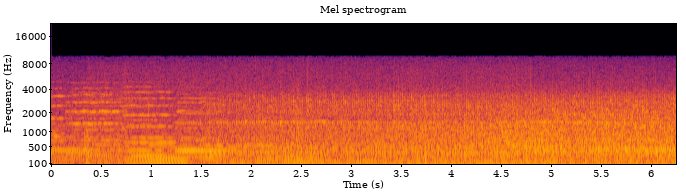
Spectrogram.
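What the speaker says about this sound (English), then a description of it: "the replacement of the horse by the tractor for drawing ploughs and cultivators" A tractor engine idles in a steady low rumble, with a brief tonal sound at the start before the even engine drone continues alone.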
